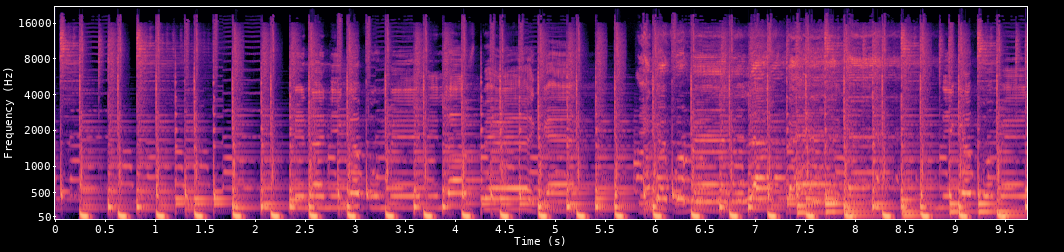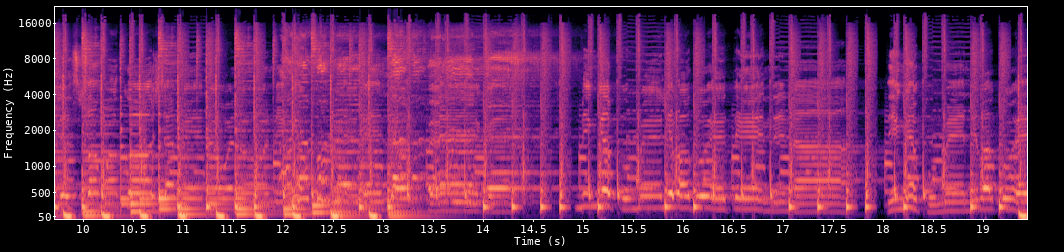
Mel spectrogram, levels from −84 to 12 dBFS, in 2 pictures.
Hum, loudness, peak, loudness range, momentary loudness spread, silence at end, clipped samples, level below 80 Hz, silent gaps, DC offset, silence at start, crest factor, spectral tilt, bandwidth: none; -11 LUFS; 0 dBFS; 4 LU; 6 LU; 0 s; 0.2%; -16 dBFS; none; under 0.1%; 0 s; 10 dB; -4.5 dB/octave; 19.5 kHz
